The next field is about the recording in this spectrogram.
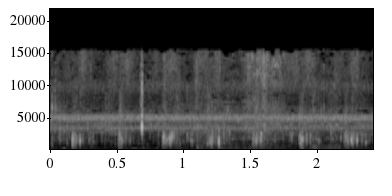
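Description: Quick, steady running footsteps crunch over the loose gravel of an old rail bed right next to a rail yard, with the rails still in place, about two strides per second, with a faint constant high hiss in the background and no talking.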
